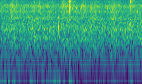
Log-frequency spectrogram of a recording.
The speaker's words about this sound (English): The lovely rain is in the background. We're going to vibe with that.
